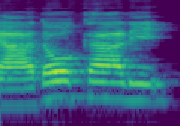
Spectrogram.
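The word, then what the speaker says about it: やどかり: คือ ตัว ลิ นะ ครับ ออก เสียง ว่า ยาโด คาริ ยาโด คาริ นะ ครับ ก็ คือ ปู เซฉวน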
